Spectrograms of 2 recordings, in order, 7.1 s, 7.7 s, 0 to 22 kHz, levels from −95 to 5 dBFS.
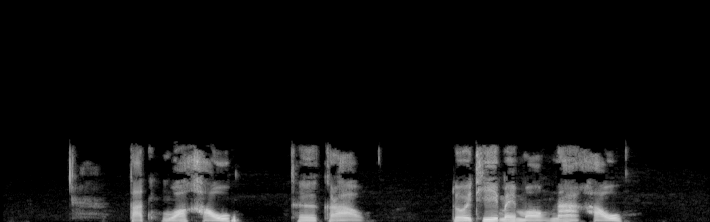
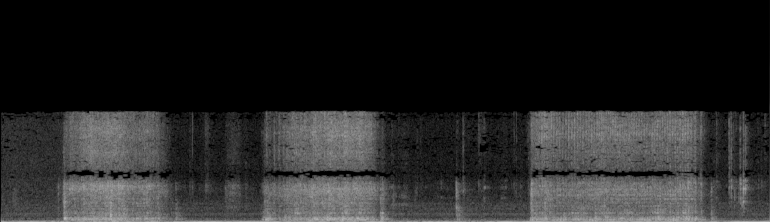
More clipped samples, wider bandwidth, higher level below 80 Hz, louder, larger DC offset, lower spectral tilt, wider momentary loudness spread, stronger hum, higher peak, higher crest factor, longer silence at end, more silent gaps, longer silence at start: neither; second, 8 kHz vs 11.5 kHz; second, -56 dBFS vs -34 dBFS; first, -17 LUFS vs -31 LUFS; neither; first, -5 dB/octave vs -3.5 dB/octave; about the same, 12 LU vs 13 LU; neither; first, 0 dBFS vs -12 dBFS; about the same, 18 dB vs 18 dB; first, 0.9 s vs 0 s; neither; first, 0.7 s vs 0 s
